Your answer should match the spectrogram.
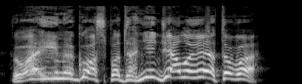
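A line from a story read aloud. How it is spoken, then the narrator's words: Shouted. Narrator (Russian): Лестер Когинс ... прокричал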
